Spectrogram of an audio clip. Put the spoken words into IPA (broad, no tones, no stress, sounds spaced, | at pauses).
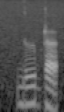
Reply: d ɯː b ʈ ɐ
